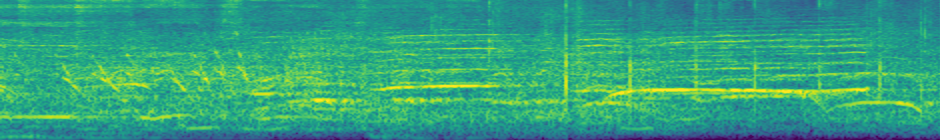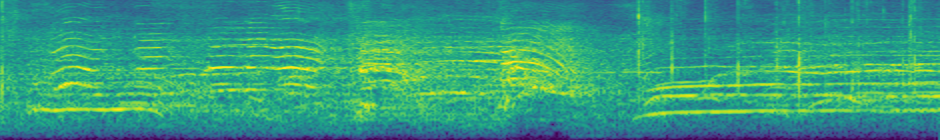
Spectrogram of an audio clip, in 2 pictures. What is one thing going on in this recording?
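A crowd of young people screams and cheers loudly in a large echoing hall.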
